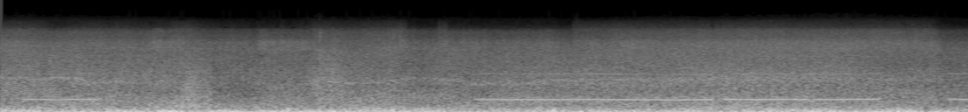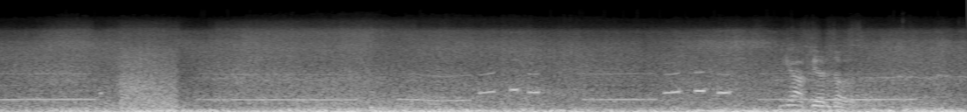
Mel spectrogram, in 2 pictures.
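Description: Airflow rushing and buffeting over the microphone of a paraglider in flight, a steady heavy rumble with a brief surge about two-thirds of the way through. A thin steady tone runs under it, dropping out and returning several times, with a few short higher chirps near the end.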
